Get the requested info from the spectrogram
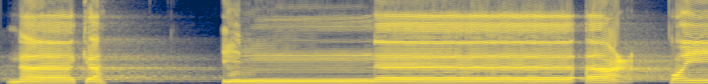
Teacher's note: huruf na dipanjangkan 2 harokat karena di atasnya terdapat tanda alif kecil yang merupakan tanda panjang bacaan 2 harokat ya.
